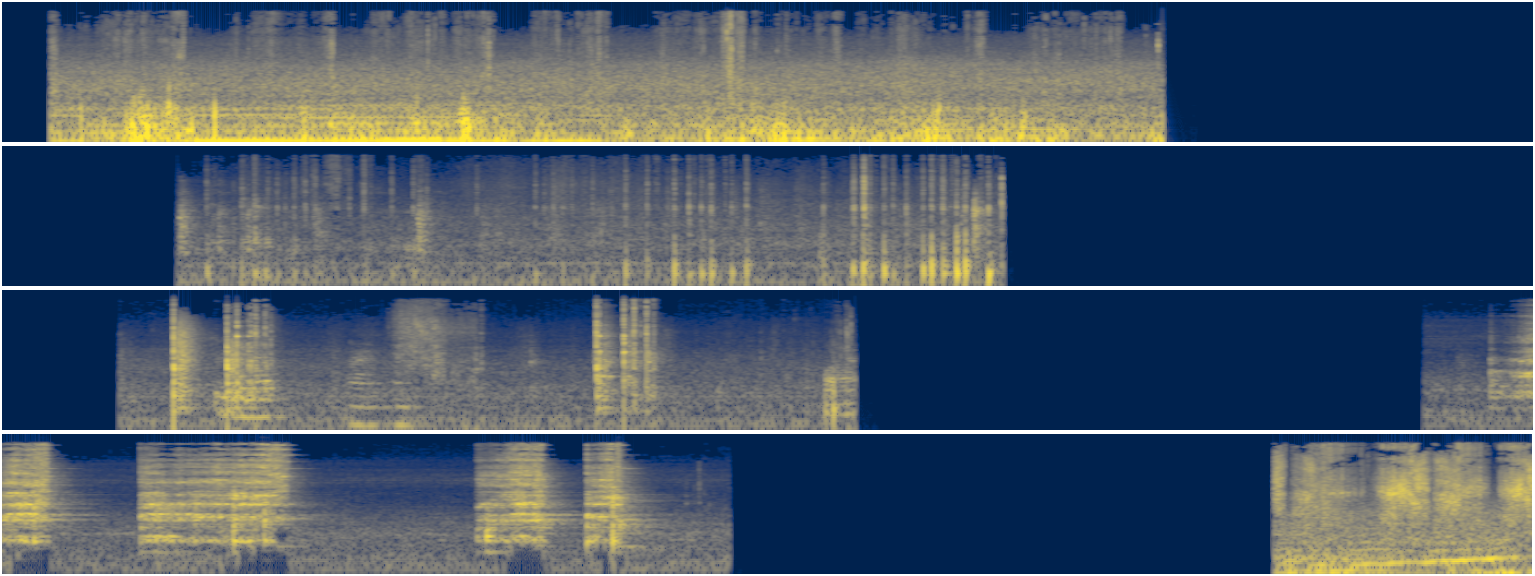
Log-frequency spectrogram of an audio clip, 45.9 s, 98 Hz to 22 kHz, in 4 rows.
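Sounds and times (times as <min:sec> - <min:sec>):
abrasive rasping scrapes: 0:34.2 - 0:36.8, 0:38.0 - 0:39.3, 0:44.0 - 0:45.9.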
